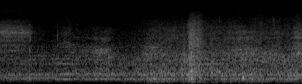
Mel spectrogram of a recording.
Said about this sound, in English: I got the bee landing on my forehead right now, and now it's on my hand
